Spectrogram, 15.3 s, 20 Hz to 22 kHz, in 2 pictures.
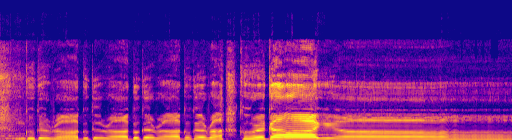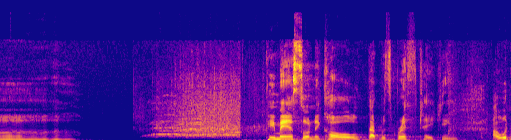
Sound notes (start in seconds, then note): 0.2 sings in native language; 9.7 audience applauds and cheers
